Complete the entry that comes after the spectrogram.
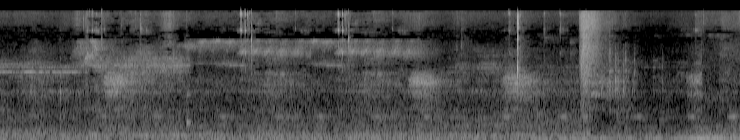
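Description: Faint background with a few short, scattered bird calls, of the kind PANN files under crow cawing.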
